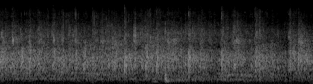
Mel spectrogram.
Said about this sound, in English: Clap your hands and praise him for his word.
